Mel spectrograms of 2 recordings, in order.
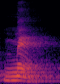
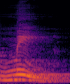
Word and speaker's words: मैं: N should be around 15 to 20% only nasalized, okay? So मैं, focus that, remember it. मैं. मैं means I. मैं. मैं. Okay, the next thing, मैं you have written.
